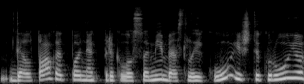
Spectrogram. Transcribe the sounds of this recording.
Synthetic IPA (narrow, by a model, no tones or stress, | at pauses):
d̪ʲeːlˠt̪oːkɐt̪̚poːnʲɛpʲɾʲɪklˠɒʊsoːmʲiːbʲeːslˠɐɪkuːɪʃt̪ʲɪkɾuːjʊ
